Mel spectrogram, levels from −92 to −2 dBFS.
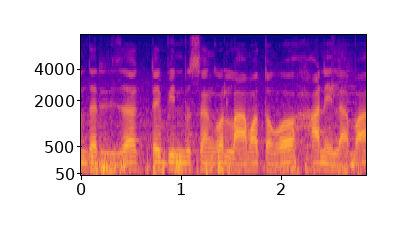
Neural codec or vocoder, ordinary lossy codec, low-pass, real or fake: none; none; none; real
